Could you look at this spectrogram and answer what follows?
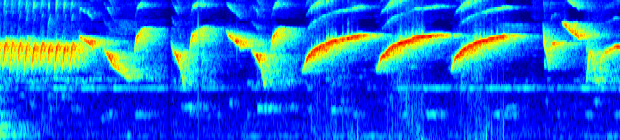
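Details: Canary tutor song to build confidence in young or stalled canaries: a buzzy trill, then long, clear upward-curving whistled notes repeated about twice a second.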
